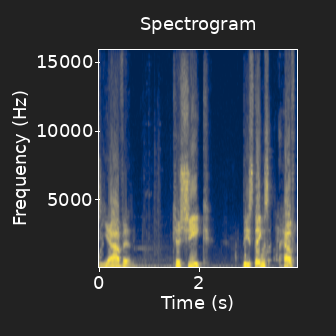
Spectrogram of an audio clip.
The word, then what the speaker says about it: Yavin: called a prophet dum-dum-dum-dum Aven for you can't argue my pronunciation yes I can yes I can't they are not correct though so many times in star wars they have pronounced it as Yavin Kashyyyk these things have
